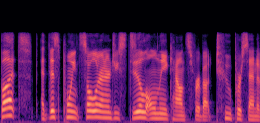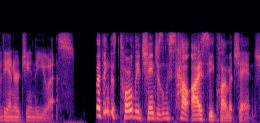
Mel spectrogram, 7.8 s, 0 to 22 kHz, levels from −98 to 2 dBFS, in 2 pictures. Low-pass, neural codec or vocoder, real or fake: 7.2 kHz; none; real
